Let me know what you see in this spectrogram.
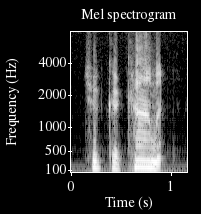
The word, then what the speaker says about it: Tutankhamun: 1923, Howard Carter opens the inner burial chamber of Egyptian pharaoh Tutankhamun, Tutankhamun's, Tutankhamun's. I think I said it right the first and third time.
